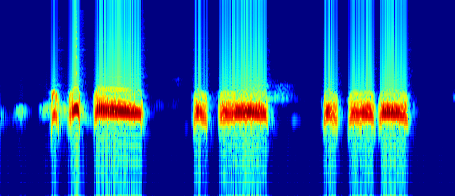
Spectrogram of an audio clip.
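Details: Spotted dove kept as a lure, cooing thúc gù style to attract wild birds: three phrases of low hollow coos, each opening with brief clipped notes and ending in a sustained, slightly falling coo.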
